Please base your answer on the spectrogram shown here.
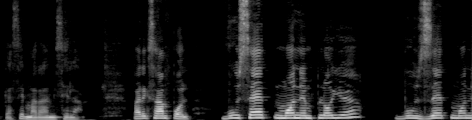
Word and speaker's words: Vous êtes: Le S will become a Z. Change it with Z, okay? Vous êtes. And we don't pronounce le S à la fin.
